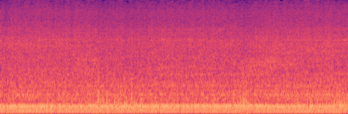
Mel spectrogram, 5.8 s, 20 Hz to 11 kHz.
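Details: Jeep XJ with 1998 4.0 engine, coil refitted with custom straps: loud steady idle with rough, shaky undertone and occasional stumble, like a cylinder missing; misfire at idle.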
